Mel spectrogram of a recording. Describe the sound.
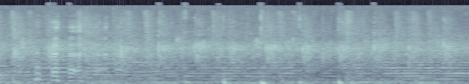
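Audience applause, a steady, dense patter of many hands clapping for several seconds, mixed with crowd voices, with a few sharper low thumps breaking through.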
